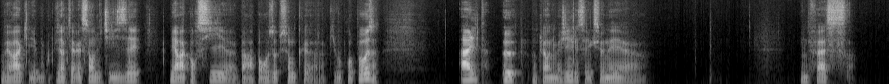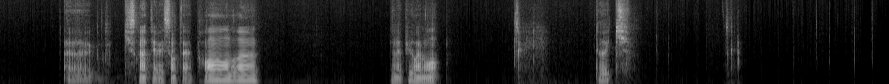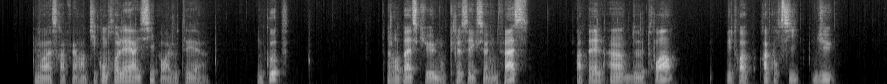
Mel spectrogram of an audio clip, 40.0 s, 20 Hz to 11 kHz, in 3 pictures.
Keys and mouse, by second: 0.4 middle click, 1.0 shift+middle click, 1.5 click, 1.9 middle click, 8.7-16.1 middle drag, 16.5-24.4 middle drag, 25.8 shift+middle click, 26.4 middle click, 28.5 ctrl+r, 31.6 click, 33.5 3, 34.1-35.6 drag, 35.6 1, 36.0 2, 36.3 3, 39.6 click.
